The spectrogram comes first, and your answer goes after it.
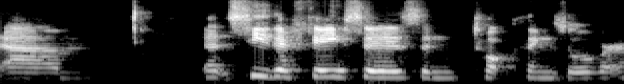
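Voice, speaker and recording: The speaker has a bright, sharp tone and a Scottish accent. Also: woman. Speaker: community participant. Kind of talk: casual chat. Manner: halting.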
